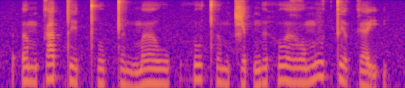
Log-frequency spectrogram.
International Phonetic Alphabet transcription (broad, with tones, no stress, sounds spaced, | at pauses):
ʔ ə˧ m k a˦˥ t̚ t̪ i˨˩ t̚ t̪ʰ u˨˩ p̚ t̪ ə̤˨˩ n m əː˧ w | h u˧ t̪ʰ ə̤˨˩ m t͡ɕ ə˨˩ t̚ ŋ ɨ˨˦ h u˧ ə̯ ɣ o˨˦ m v ɨ˦˥ k̚ t̪ ḭ˧˨ ə̯ k ɛ̰˧˨ j ʔ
